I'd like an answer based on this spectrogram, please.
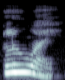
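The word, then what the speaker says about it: กล้วย: Even Thai people still cannot pronounce well, so you have to be careful that you really say glue eye, not something about cock.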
